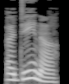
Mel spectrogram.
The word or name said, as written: adinah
